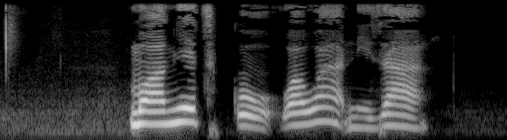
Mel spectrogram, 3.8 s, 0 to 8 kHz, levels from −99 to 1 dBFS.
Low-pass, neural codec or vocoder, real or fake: 7.2 kHz; none; real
